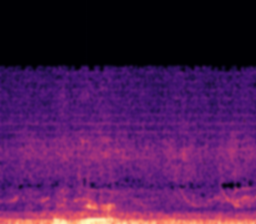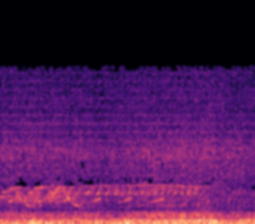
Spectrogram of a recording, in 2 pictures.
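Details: Honey bee colony at an open hive in Mt. Perry, Ohio, after winter, during varroa mite treatment: steady low hum of many bees, with a few higher buzzy sweeps of passing bees and a brief louder rustle near the start.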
